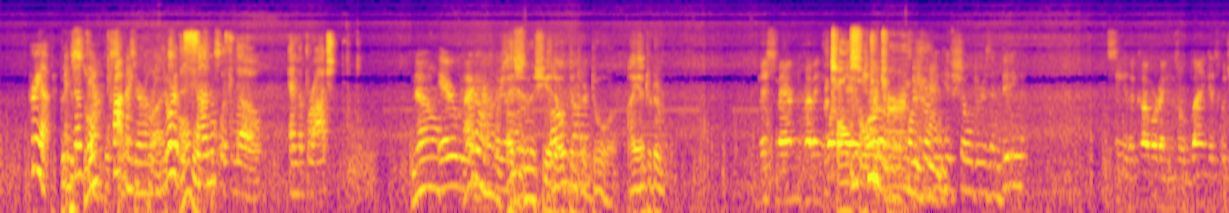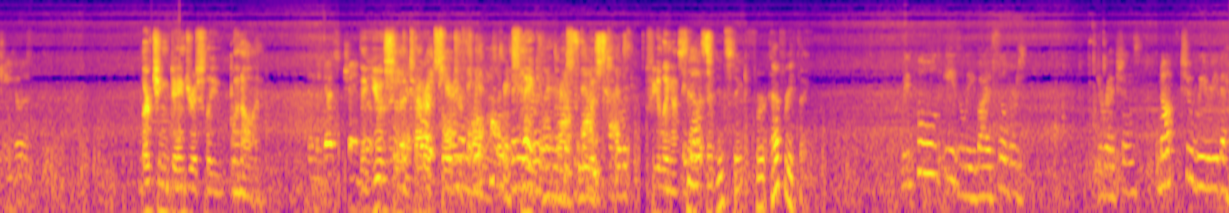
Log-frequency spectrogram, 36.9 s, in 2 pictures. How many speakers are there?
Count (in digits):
9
